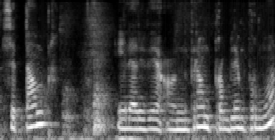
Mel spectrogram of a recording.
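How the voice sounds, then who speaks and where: Fairly slow in pace, a woman talks at a fairly low pitch. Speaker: migrant interviewee. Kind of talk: testimony. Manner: halting.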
